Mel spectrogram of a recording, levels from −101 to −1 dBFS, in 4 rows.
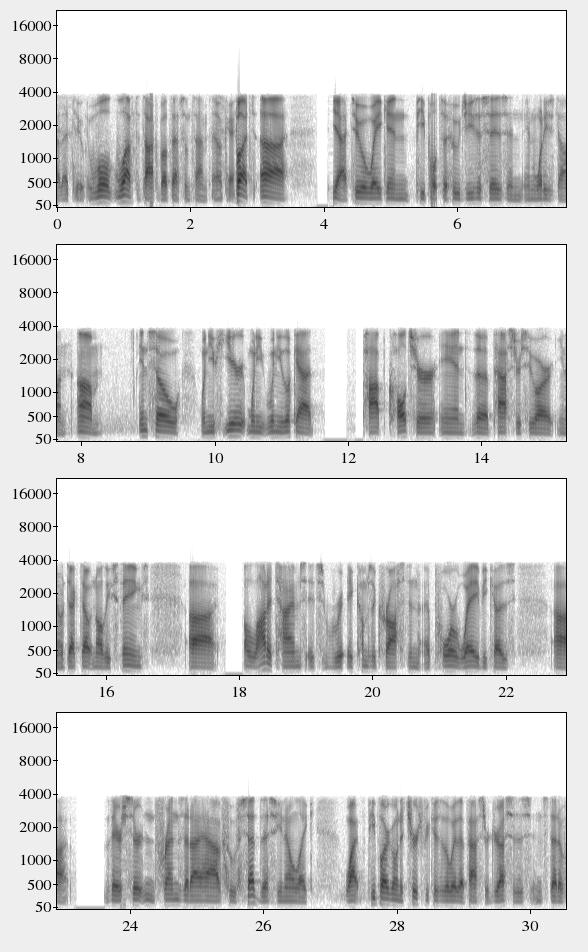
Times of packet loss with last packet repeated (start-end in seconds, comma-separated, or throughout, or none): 1.39-1.43, 4.11-4.14, 5.61-5.69, 23.85-23.93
